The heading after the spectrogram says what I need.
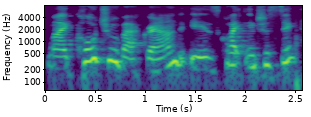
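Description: A woman's voice: on the high side, expressive, moderate pace, slightly rough, poor audio. A woman from Australia, talking eagerly as a podcast guest over a video call. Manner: bubbly and enthusiastic. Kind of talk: casual interview.

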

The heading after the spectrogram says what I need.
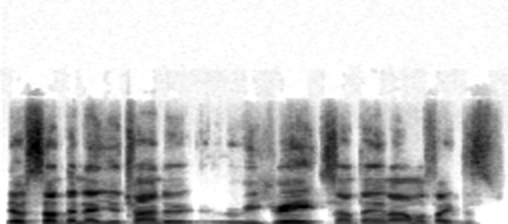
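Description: A man hosting a casual interview, reacting with brief soft interjections. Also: sits low, fairly even intonation, a little fast. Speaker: interviewer host.

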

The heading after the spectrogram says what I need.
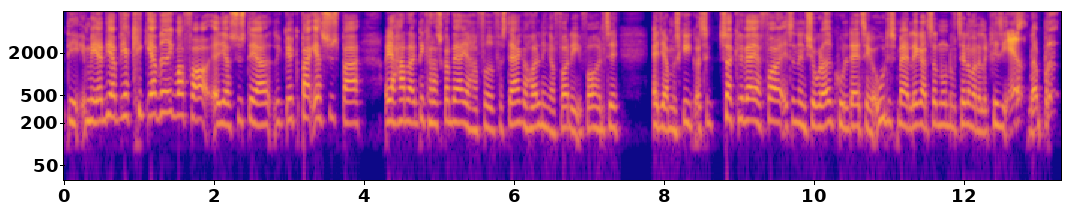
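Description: A woman's voice: medium pitch, no room sound, clean studio sound. A woman with a North Jutlandic Danish accent, co-hosting a podcast in casual chat and protesting her opinions emphatically. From North Jutland, Denmark. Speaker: podcast co-host.

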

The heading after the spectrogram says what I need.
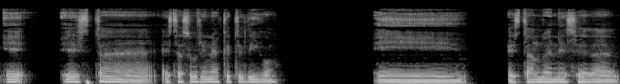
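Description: A mellow, fairly low male voice with a Mexican accent belongs to a podcast co-host. He shares a spooky story from his own life in loose, chatty fashion, stumbling through many fillers and restarts.

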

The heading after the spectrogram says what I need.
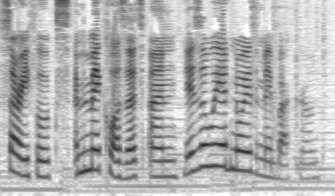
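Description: A woman's voice: mid-range voice, animated, brisk, darkish tone, faint music behind. Chatty young woman podcast host. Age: 20s. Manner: chatty, rambling, self-mocking. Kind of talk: casual solo podcast chat. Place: small clothes closet at home.

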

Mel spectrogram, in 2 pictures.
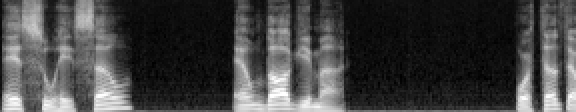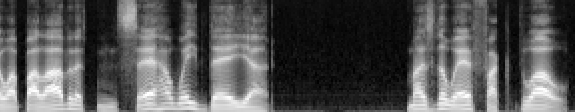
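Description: Slow, deliberate older man lecturing. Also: medium pitch, clear, resonant tone, no echo, clean studio sound. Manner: slow, deliberate, repeats key words for emphasis. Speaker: spiritist lecturer. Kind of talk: religious lecture.

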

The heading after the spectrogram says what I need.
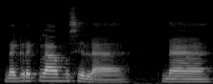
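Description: A man's voice: mid-range voice, slow pace. A man in his thirties with a Filipino accent, a teacher co-hosting a casual podcast chat, telling stories playfully. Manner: animated, playful storytelling.

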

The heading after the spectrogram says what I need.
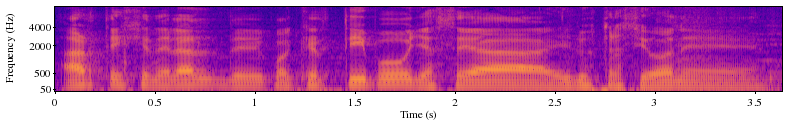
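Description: A man's voice: medium pitch, steady tone, measured pace, darkish tone, faint music behind. A young man with a Chilean accent co-hosting a podcast in casual, self-deprecating comic banter full of slang. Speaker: podcast co-host.

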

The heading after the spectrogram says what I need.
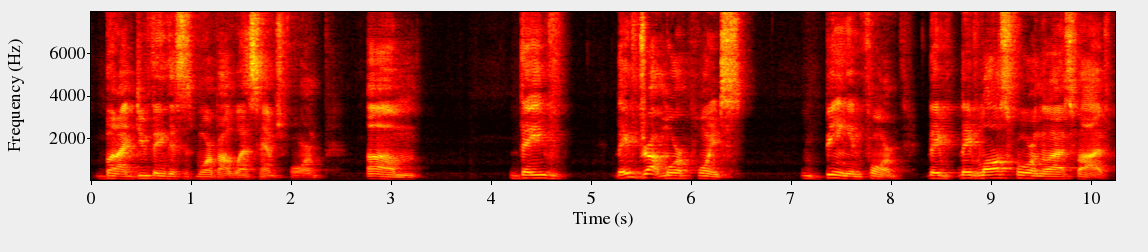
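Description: An American man co-hosting a casual sports podcast, rambling and excitable, laughing often. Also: medium pitch. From United States. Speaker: podcast co-host. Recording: echoey room.

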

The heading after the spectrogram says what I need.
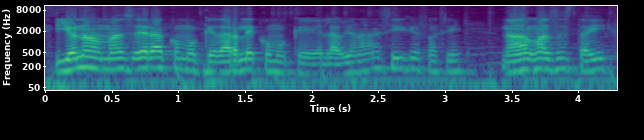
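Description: A nineteen-year-old man from Sonora, a singer and guest, telling his story in a relaxed, rambling way. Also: on the high side, fast, soft background music. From Ciudad Obregón, Sonora, Mexico. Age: teens.

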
